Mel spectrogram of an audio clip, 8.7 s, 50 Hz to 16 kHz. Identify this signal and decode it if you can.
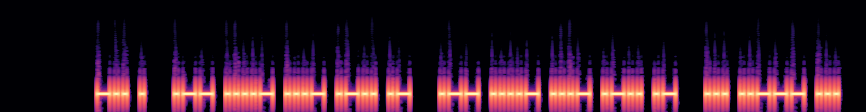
Morse code, heard as a keyed tone, about 27 wpm, 660 Hz. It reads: DE W4VLA W4VLA S2S
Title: SOTA QSO Practice 28wpm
